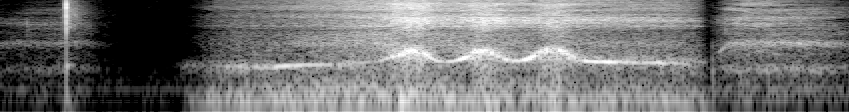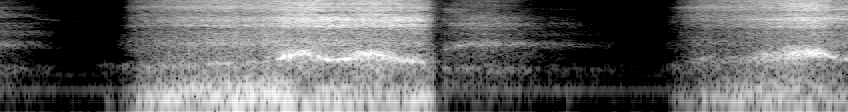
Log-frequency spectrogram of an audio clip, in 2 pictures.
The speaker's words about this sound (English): And the first thing he knew how to do was this whistle thing with his hands like this.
